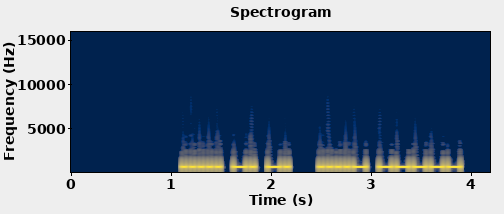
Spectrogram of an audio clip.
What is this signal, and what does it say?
Morse code, heard as a keyed tone, about 28 wpm, 700 Hz. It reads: 5NN 40
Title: CQ WW DX Contest Exchange Encore - 28wpm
